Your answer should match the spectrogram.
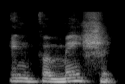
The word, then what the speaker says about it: information: T is pronounced as sh. And not TI exactly, but T. Okay. And then we have schwa, information, information, information.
